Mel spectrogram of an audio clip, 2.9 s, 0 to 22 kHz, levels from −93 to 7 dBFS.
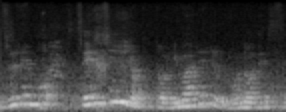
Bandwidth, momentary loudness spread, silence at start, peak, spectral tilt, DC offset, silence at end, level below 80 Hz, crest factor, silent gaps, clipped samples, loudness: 6.4 kHz; 8 LU; 0 s; -6 dBFS; -9.5 dB/octave; under 0.1%; 0 s; -58 dBFS; 16 dB; none; under 0.1%; -21 LUFS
